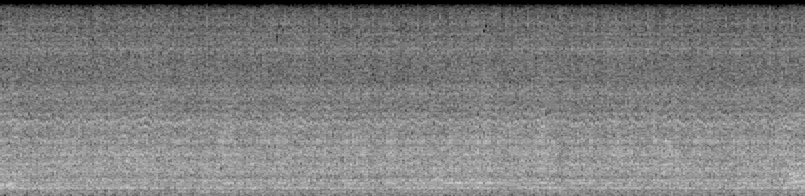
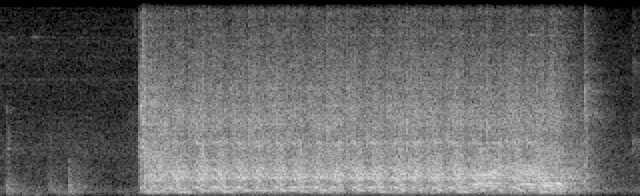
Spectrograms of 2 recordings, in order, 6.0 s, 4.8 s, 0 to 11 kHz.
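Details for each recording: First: 1984 Porsche 944 revived after years sitting in a field: even, steady idle with no knocks or misses and a consistent tone; runs and sounds good, though the cooling fans aren't coming on. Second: 1984 Porsche 944 left sitting in a field, after fixing the fuel pump relay, fuel pump working: steady fast cranking about three seconds, never catches; crank-no-start, suspected no spark from the coil, not confirmed.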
